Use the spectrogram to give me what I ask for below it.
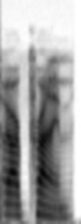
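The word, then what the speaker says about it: R′: second upward deflection is referred to as are pronounced r-prime this would be described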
